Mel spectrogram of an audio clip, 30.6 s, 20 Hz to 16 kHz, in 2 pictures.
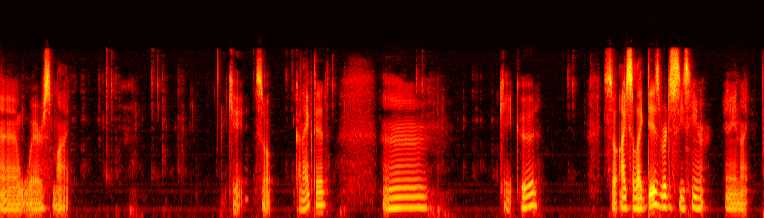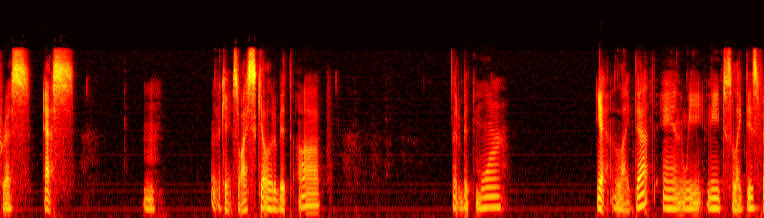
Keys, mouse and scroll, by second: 1.1-2.9 right drag, 1.3 s, 7.5-9.5 right drag, 7.8 s, 16.1-19.4 drag, 16.3 a, 17.6 c, 19.1-21.6 right drag, 19.3 s, 21.6-22.8 middle drag, 22.8-24.8 drag, 25.0 s, 26.1-30.5 drag, 26.2 z, 26.9 Tab, 28.6 s.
